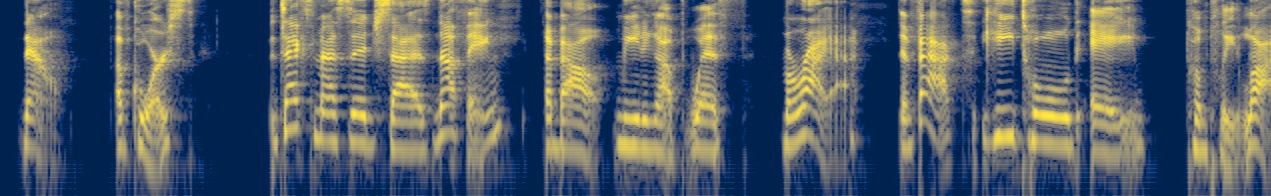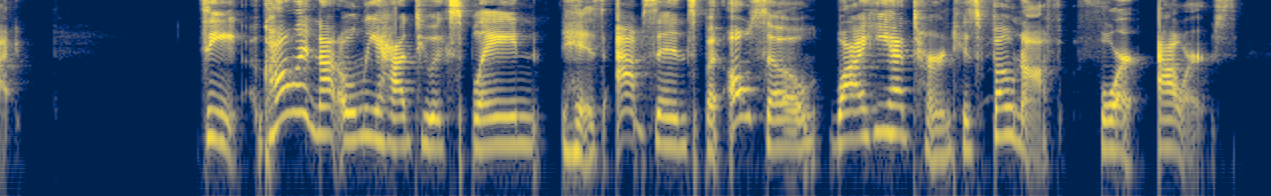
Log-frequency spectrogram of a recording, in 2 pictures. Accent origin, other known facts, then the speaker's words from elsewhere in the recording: South Florida, United States; even though I grew up in South Florida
